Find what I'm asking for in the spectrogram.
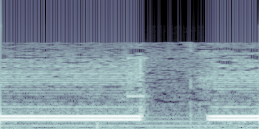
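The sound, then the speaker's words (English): A telephone line gives a steady, loud electronic tone as a call is dialed. The tone breaks off for a short gap and then resumes. “All right, let's make another phone call.”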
